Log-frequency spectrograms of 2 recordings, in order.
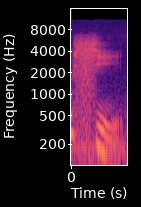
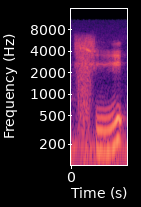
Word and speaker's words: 弛: 最后要说明的是，迟这个字有史和迟两个读音，如松史或是念成松迟，在意义上讲都是相同的，特别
